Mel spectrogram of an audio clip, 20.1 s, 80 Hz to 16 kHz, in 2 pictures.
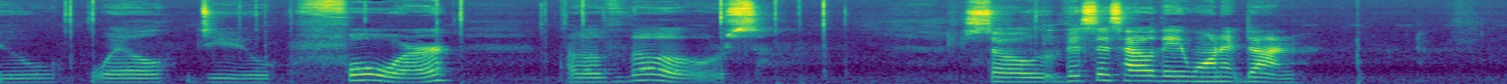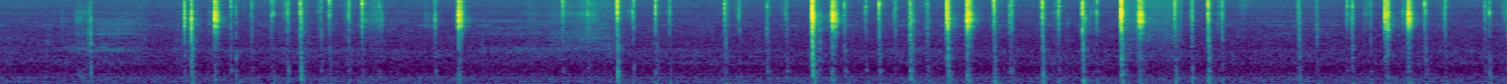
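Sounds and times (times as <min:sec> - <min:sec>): laptop keyboard typing: 0:00.3 - 0:00.7, 0:03.0 - 0:04.0, 0:04.7 - 0:05.7, 0:11.2 - 0:13.2, 0:13.8 - 0:20.0.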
